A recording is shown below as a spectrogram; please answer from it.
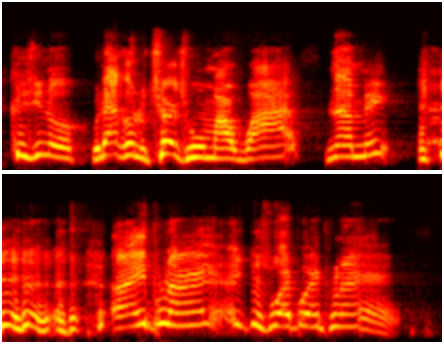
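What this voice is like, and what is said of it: Imitates another person's voice. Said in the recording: “That's my Gary Owen impression.”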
